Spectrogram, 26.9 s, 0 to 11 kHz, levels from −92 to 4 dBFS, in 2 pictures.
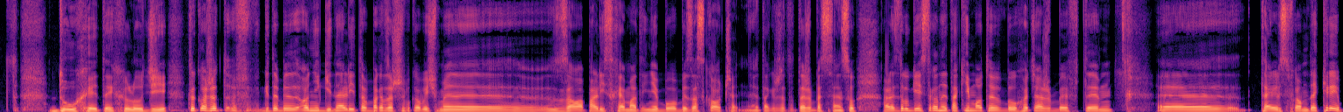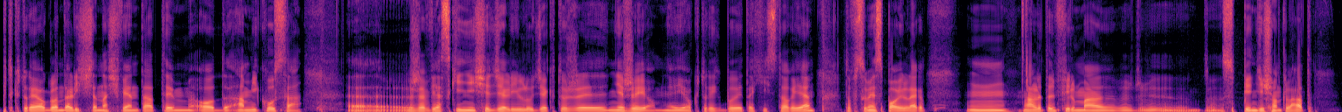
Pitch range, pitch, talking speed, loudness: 115-145 Hz, 130 Hz, 170 wpm, -19 LUFS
